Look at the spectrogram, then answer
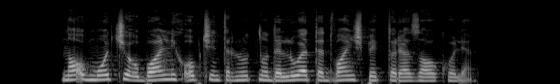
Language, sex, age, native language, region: Slovenian, female, 12-17, Slovenian, Drava region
